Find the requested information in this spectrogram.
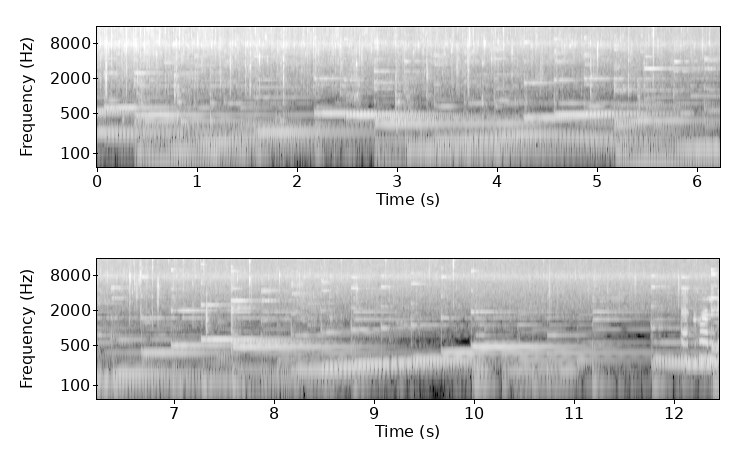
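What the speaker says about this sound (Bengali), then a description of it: "দিয়ে দিব আদা কুচি, দিব রসুন কুচি, একটু ভেজে নিব।" Chopped ginger and garlic frying in a pan with a dense, steady crackling sizzle, while other tonal sounds run underneath throughout, and no one talks.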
